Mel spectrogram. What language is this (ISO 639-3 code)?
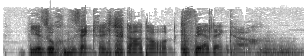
deu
